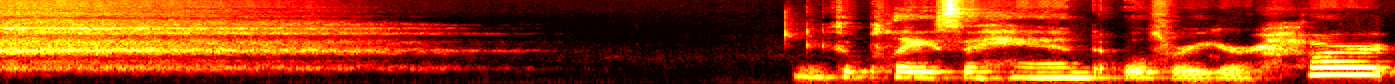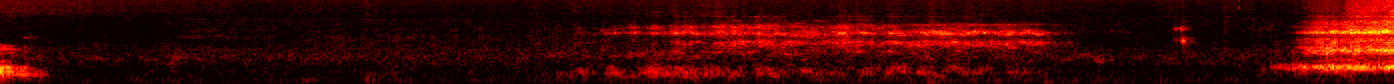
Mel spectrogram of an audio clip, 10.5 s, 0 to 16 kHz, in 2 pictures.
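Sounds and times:
slow deep breath during a guided breathing exercise: 0.0s - 2.2s, 7.2s - 10.4s
speech: 3.0s - 5.4s.

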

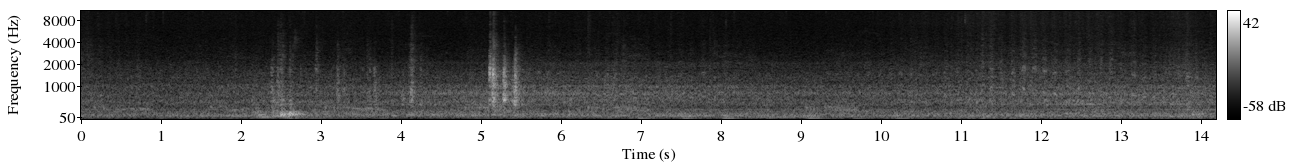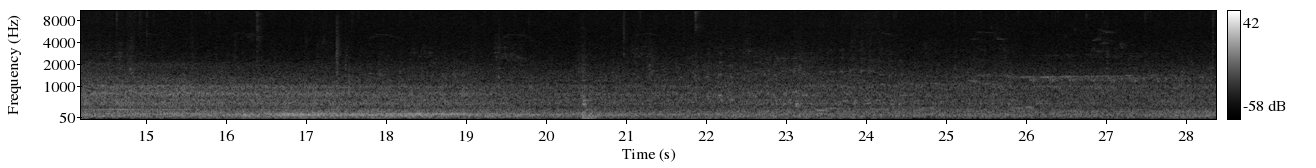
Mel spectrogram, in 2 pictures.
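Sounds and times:
pigeons cooing in a backyard: 0.0s - 15.2s, 21.8s - 26.4s
steady rumble of traffic or a passing train: 0.0s - 28.3s.

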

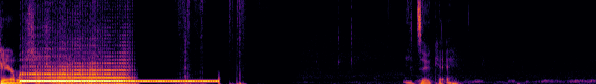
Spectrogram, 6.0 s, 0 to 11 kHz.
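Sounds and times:
speech: 0.0s - 0.4s, 4.2s - 4.7s
electronic phone call ringing tone: 0.2s - 2.2s.

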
